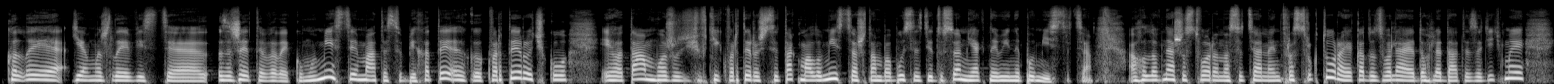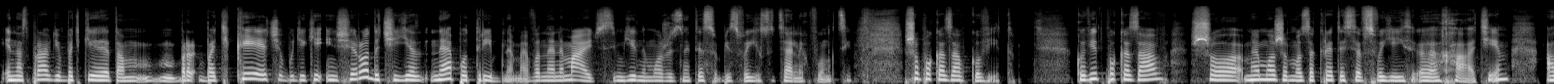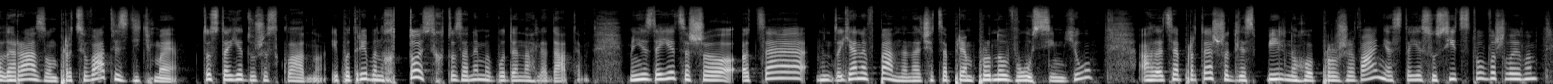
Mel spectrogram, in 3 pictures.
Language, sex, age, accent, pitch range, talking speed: Ukrainian, female, 20-39, native, 185-225 Hz, 150 wpm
